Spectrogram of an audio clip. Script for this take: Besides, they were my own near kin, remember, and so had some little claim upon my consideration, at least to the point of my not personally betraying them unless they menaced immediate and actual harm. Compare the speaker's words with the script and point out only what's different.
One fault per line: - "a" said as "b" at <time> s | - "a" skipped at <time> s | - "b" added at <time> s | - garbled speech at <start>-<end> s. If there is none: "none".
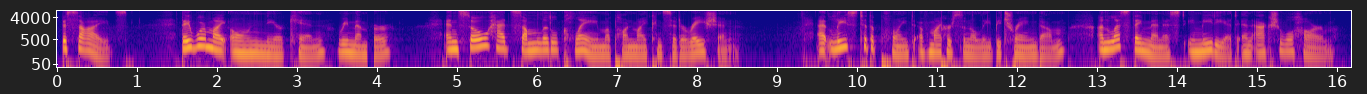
- "not" skipped at 11.1 s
